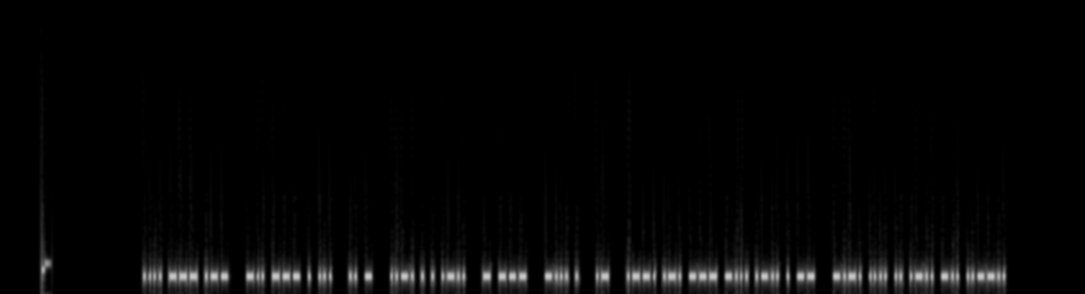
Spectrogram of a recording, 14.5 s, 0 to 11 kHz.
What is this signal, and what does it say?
Morse code, heard as a keyed tone, about 34 wpm, 700 Hz. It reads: HOW DOES IT FEEL TO BE A PROBLEM CHILD?
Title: Sentences from Top 1000 Words - Review Part 2 - 35wpm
